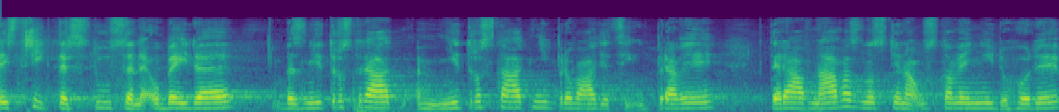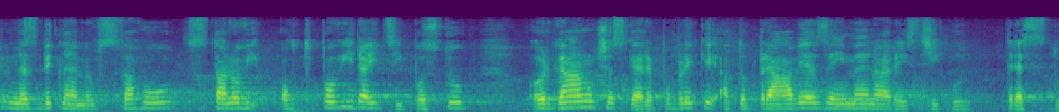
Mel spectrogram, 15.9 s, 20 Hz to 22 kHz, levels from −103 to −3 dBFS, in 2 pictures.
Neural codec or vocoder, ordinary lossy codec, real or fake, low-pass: none; AAC, 32 kbps; real; 10.8 kHz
